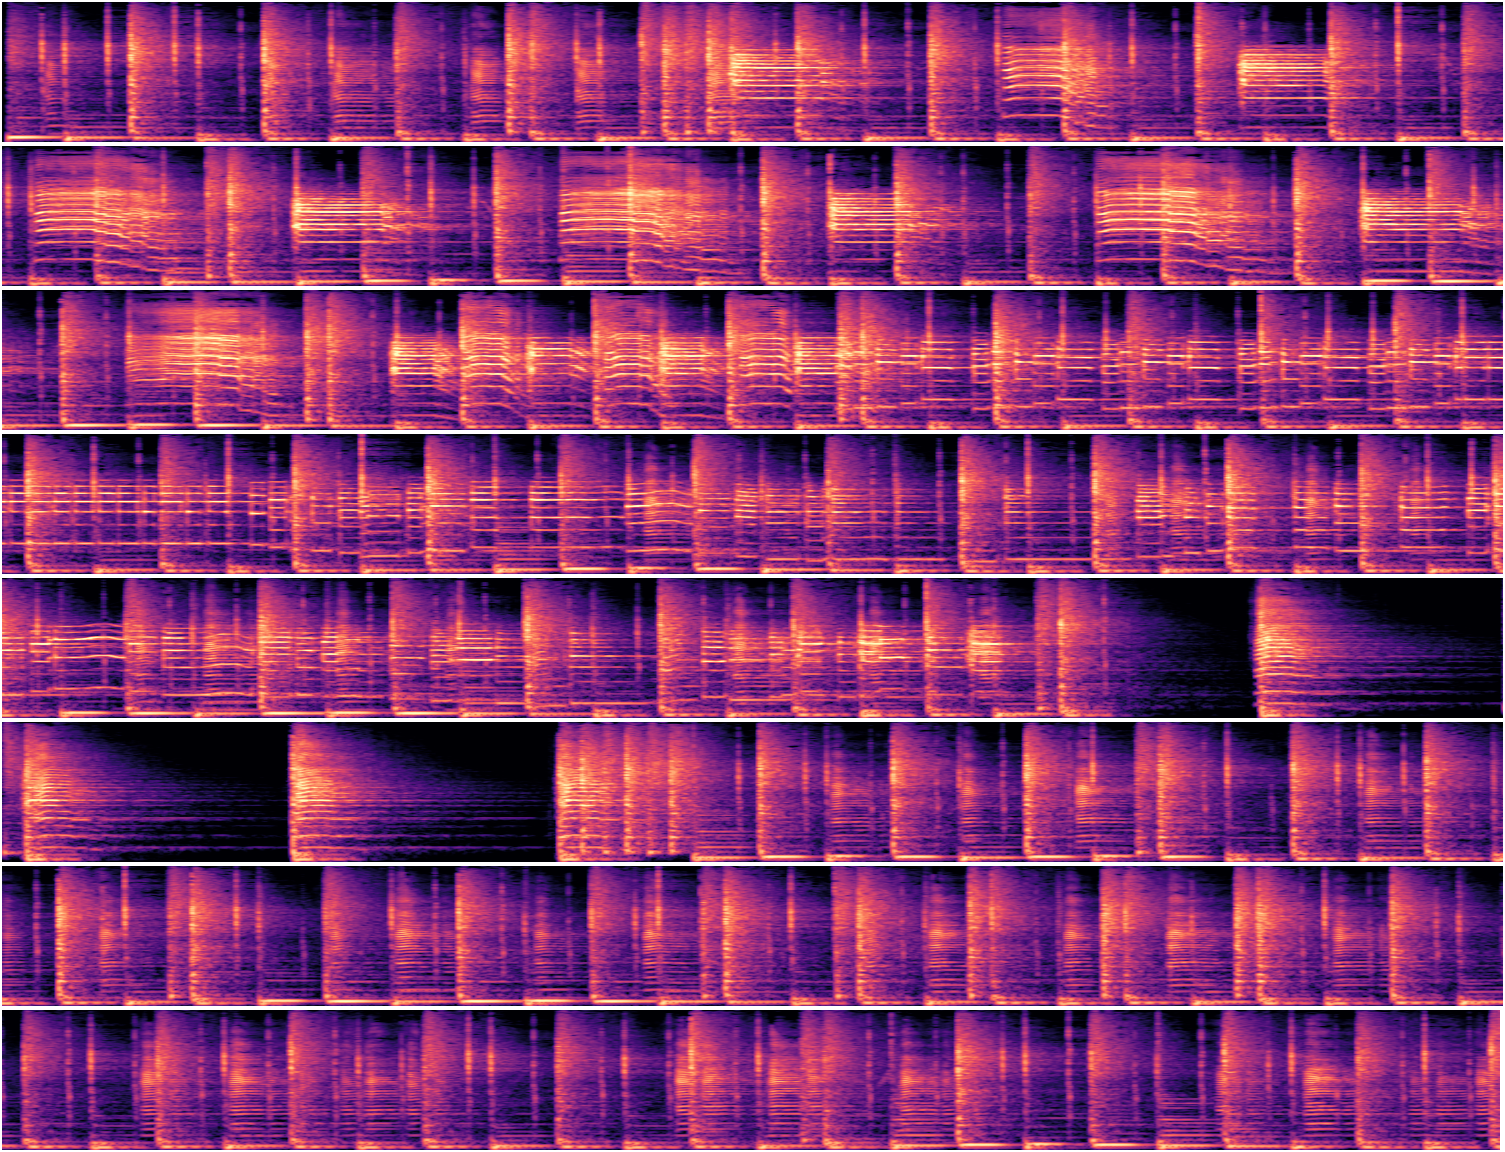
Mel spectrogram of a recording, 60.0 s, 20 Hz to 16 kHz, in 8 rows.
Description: no Backing Vocals Rock 'n' Roll 2:20 Buy £1.50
